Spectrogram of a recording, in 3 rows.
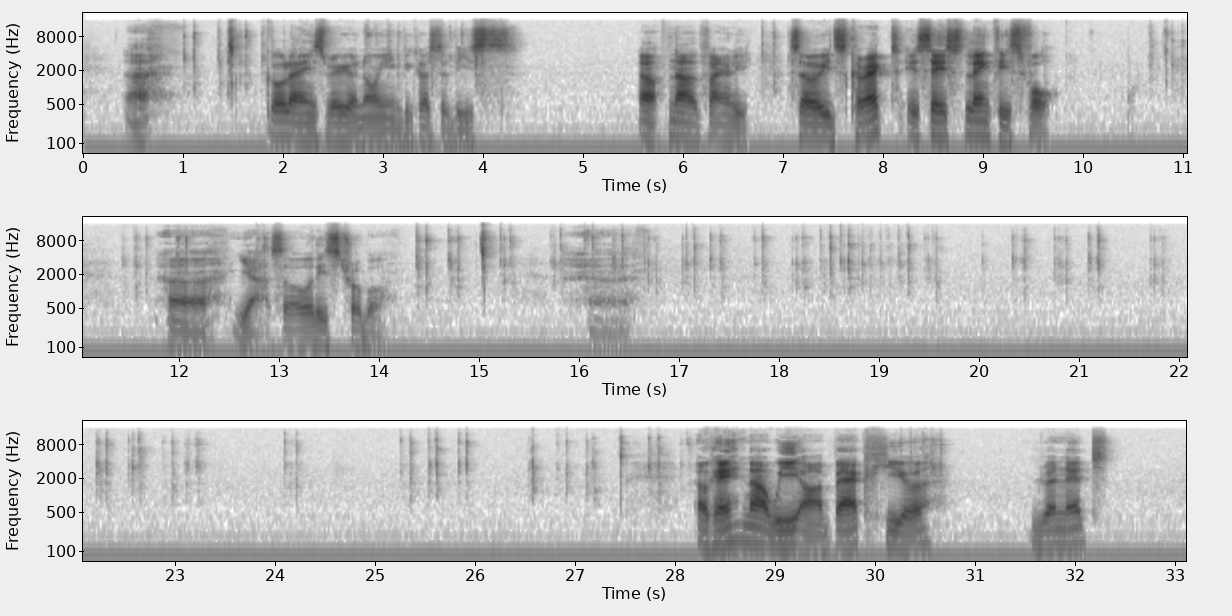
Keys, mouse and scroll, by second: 1.0 3, 2.0 t, 2.1 t, 2.8 r, 3.9 ;, 6.8 ctrl+g, 7.0 w, 8.5 super+=, 9.3-10.8 typing, 12.0 3, 14.1-24.1 typing, 25.3-26.3 typing, 27.0 ctrl+c, 27.7 Home, 29.6-30.4 typing.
